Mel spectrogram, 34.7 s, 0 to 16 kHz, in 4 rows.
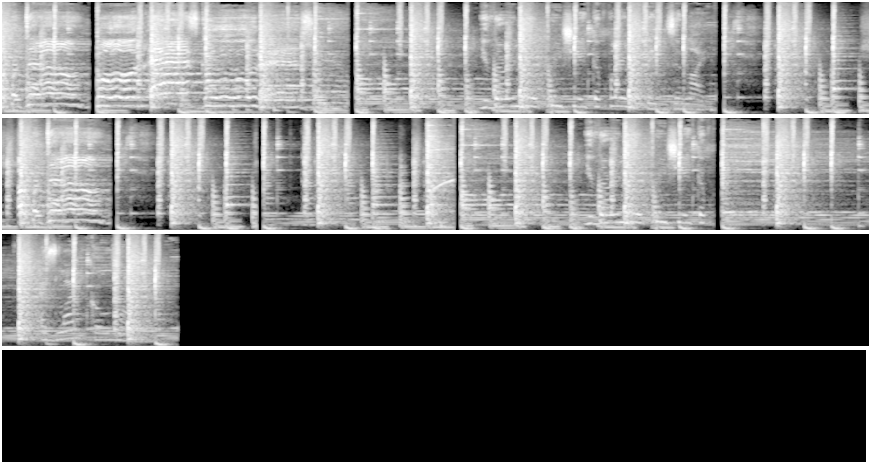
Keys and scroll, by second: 0.9 4, 3.4 4, 7.1 4, 9.8 4, 11.2 4, 13.2 4, 15.8 4, 19.1 space, 33.2 3.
